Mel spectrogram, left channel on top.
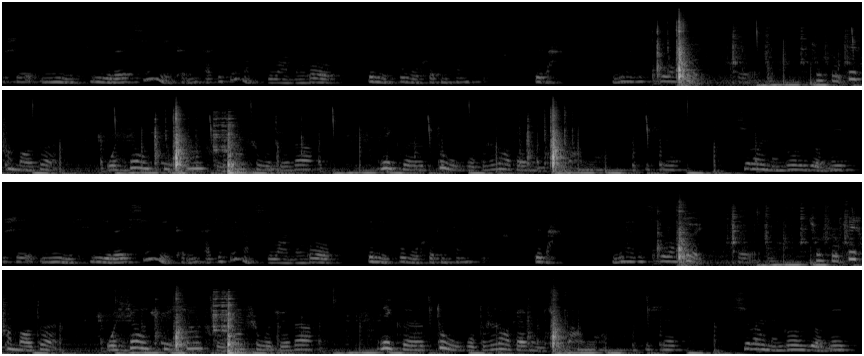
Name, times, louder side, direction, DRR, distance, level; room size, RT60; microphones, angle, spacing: voice 1, 0.0-4.7 5.3-5.6 6.1-7.0 7.7-7.9 9.7-9.9 11.2-11.3 14.3-17.0, right 3 dB, 65° right, 1.0 m, -50 dB
sound 1, 6.5-7.9 10.1-11.6 13.7-14.4, left 7 dB, 55° left, 0.4 m, -36 dB
sound 2, 7.0-13.1, right 1 dB, 25° right, 1.0 m, -45 dB
sound 3, 7.5-16.2, right 1 dB, 75° left, 0.8 m, -46 dB
voice 2, 8.1-9.2 9.6-11.7 12.3-14.5, right 3 dB, 90° right, 0.6 m, -45 dB
7.5 x 2.5 x 5.4 m
head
